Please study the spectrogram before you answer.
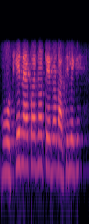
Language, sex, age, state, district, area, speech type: Assamese, female, 30-45, Assam, Sivasagar, rural, conversation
